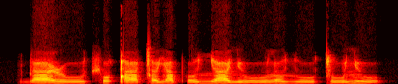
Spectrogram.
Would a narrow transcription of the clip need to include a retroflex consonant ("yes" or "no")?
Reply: yes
